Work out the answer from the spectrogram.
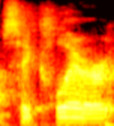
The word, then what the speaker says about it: S'eclairer: c l a i r e r uh say Clair is a French word which means Enlighten self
